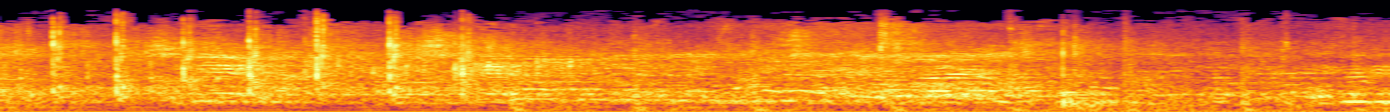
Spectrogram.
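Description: Young players call out to each other in an echoing gym.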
